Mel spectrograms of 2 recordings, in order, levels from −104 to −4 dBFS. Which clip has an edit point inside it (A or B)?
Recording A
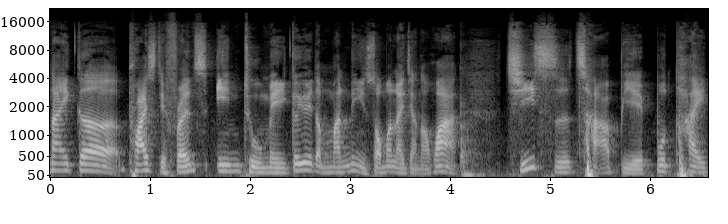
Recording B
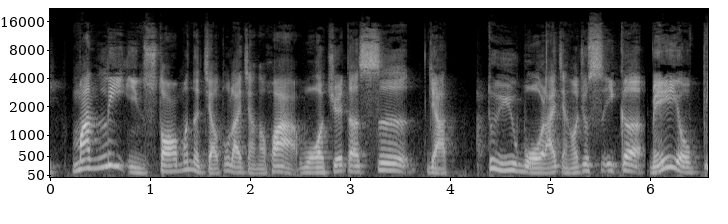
B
